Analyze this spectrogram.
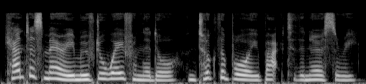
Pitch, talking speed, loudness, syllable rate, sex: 230 Hz, 245 wpm, -17 LUFS, 6.0 syllables/s, female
